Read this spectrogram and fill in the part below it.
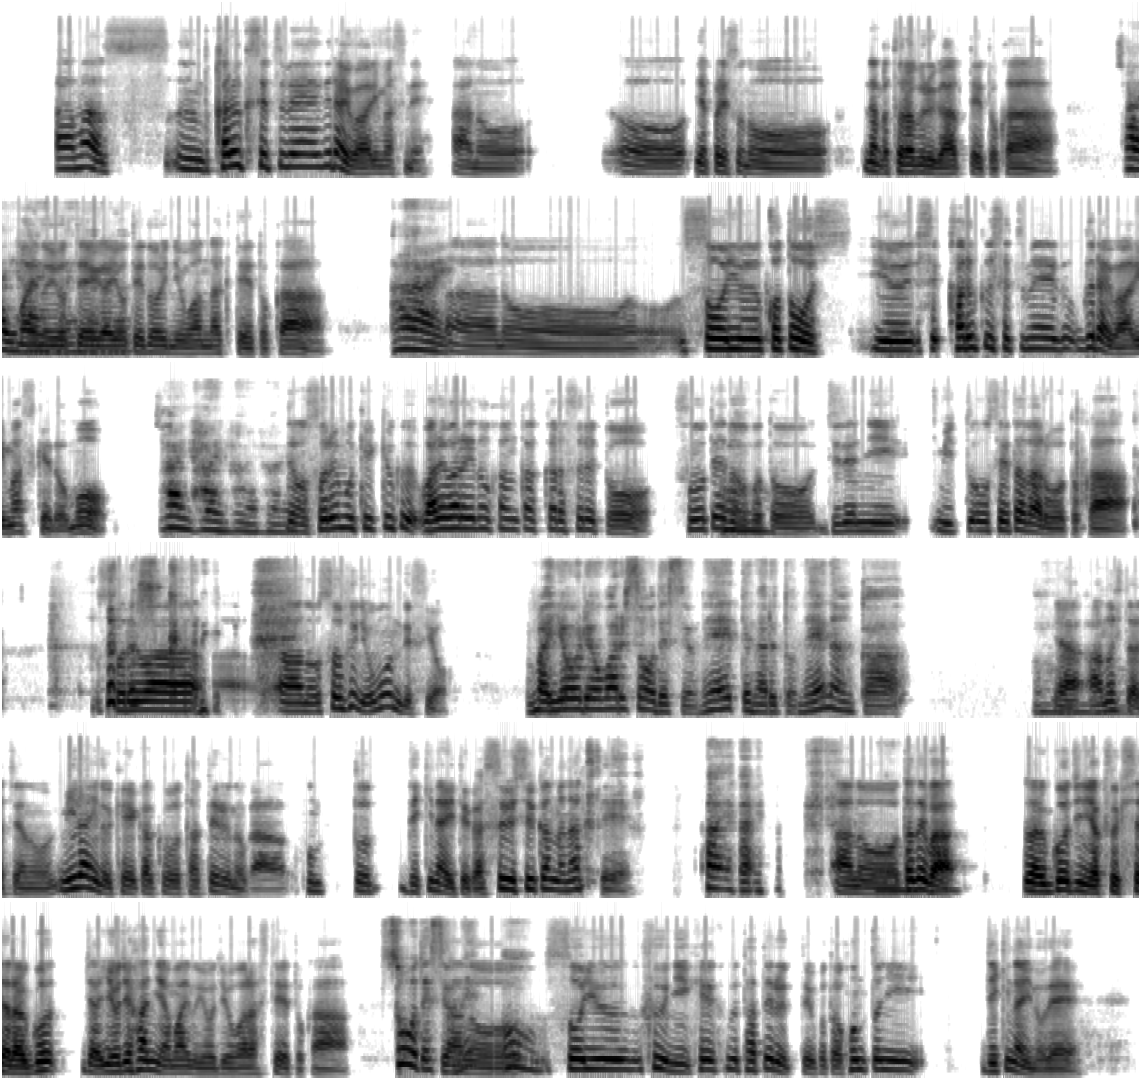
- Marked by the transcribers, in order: static; distorted speech; tapping; chuckle; other background noise; laugh
- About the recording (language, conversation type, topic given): Japanese, unstructured, 文化に触れて驚いたことは何ですか？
